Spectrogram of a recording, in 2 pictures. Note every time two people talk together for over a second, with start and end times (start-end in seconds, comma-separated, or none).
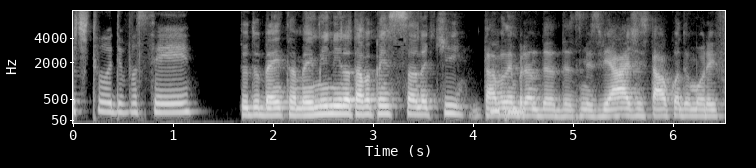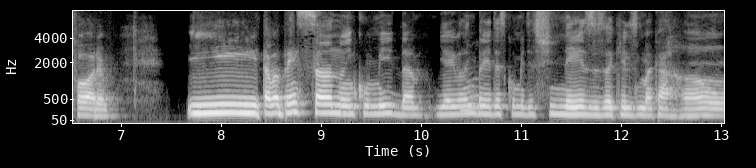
none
